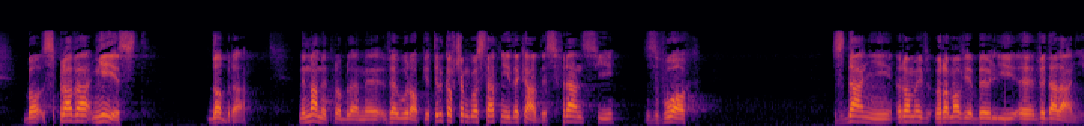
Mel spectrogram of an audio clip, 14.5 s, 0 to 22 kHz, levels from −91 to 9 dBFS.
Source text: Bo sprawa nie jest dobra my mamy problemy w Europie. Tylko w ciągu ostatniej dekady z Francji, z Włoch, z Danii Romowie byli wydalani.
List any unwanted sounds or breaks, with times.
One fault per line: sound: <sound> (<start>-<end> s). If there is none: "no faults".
no faults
